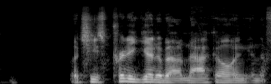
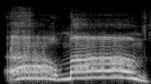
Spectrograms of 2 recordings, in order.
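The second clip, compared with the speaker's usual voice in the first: put-on much higher, louder child's wail for mom; shrieking little girl; 6 dB louder than usual. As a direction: squeal like a kid who just got pranked. Daughter shrieks for mom after prank.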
